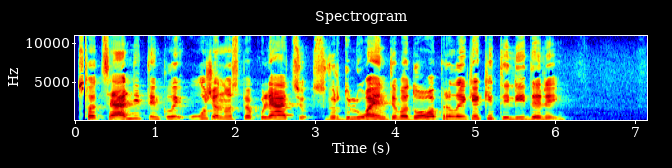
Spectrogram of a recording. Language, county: Lithuanian, Klaipėda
